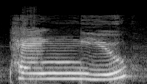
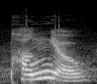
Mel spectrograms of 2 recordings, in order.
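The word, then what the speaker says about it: 朋友: of this word and how would you pronounce it Peng you no definitely not Eng is um like an uncle so um Poong and yo is like in yo ho that yo so it's Pun yo not Peng you write pinyin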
